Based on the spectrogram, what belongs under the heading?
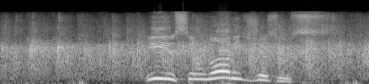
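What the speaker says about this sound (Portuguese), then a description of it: "Louve a Ele e agradeça com suas palmas por esse Deus maravilhoso" A church congregation claps during a worship service, a dense wash of applause running under a voice speaking loudly over it.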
